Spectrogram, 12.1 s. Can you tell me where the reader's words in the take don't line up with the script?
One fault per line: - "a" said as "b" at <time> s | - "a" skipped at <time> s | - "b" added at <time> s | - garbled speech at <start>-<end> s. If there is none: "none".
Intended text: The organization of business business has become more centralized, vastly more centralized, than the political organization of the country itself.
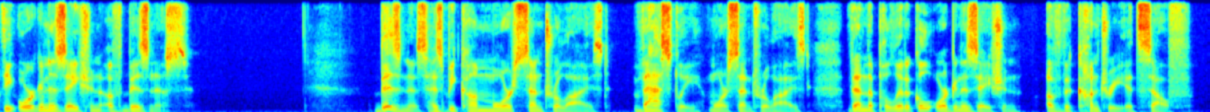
none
